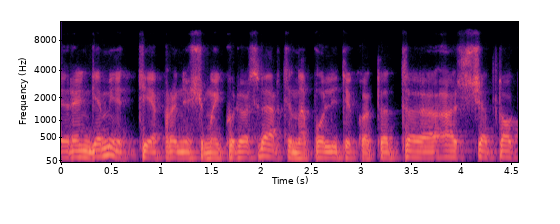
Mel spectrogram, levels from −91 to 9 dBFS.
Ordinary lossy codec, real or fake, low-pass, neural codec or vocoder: Opus, 16 kbps; real; 7.2 kHz; none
